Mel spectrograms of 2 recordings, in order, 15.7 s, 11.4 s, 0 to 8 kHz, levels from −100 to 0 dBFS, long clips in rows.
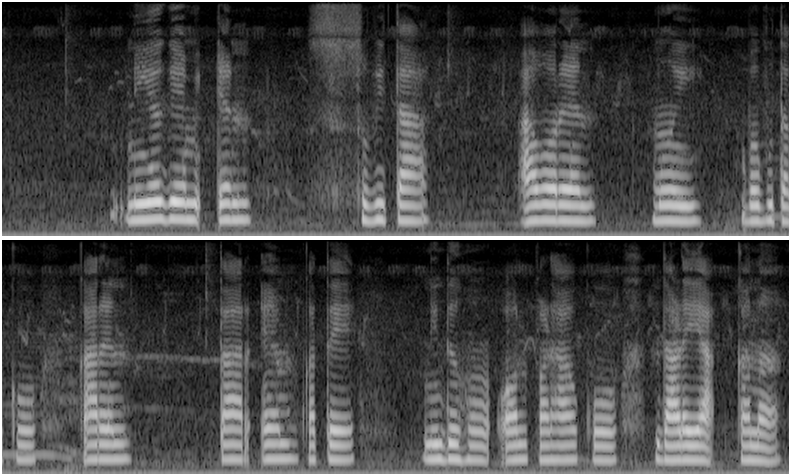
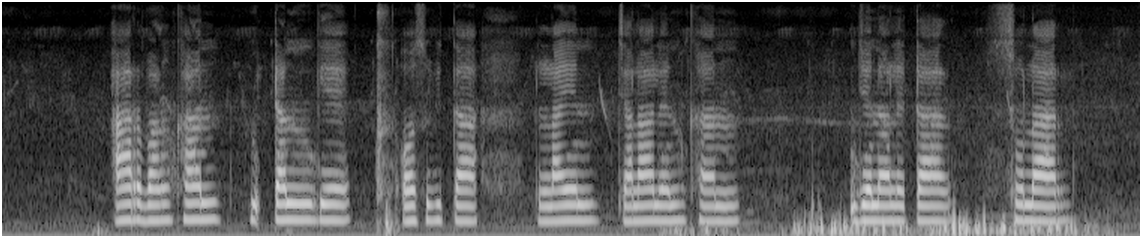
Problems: constant background noise, background conversations at intervals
